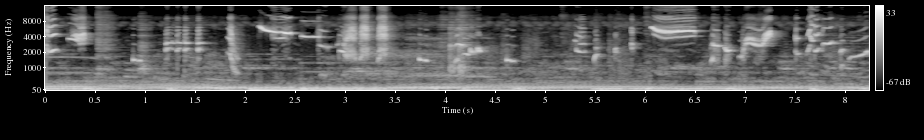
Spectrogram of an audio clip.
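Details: Oriental magpie-robin singing busily at night, with high slurred whistles, rasping bursts and a long wavering buzzy note, accompanied by a low constant hum.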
